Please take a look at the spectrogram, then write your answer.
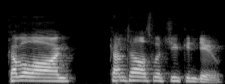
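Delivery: usual speaking voice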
